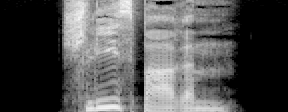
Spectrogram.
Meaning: strong dative masculine/neuter singular of schließbar
- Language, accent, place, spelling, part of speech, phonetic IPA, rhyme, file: German, Germany, Berlin, schließbarem, adjective, [ˈʃliːsbaːʁəm], -iːsbaːʁəm, De-schließbarem.ogg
